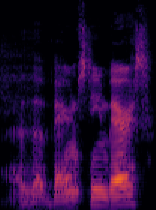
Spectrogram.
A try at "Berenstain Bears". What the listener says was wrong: It's not Berenstein. Berenstain. Berenstain Bears. Everybody thinks it's Berenstein.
